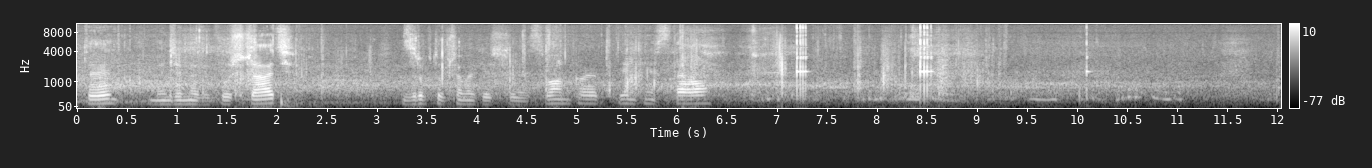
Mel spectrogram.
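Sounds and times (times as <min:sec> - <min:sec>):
pigeons cooing: 0:06.3 - 0:12.0.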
